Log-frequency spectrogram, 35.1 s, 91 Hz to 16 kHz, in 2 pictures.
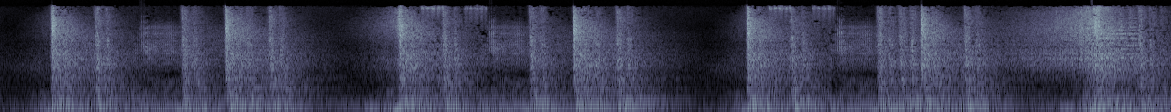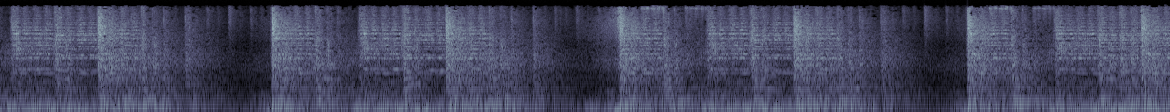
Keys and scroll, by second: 1.9 alt+shift+s, 2.3 alt+shift+super+t, 10.0 alt+shift+s, 10.3 alt+shift+super+t, 13.2 Return, 13.6 alt+shift+s, 13.9 alt+shift+super+t, 14.2 alt+shift+super+t, 17.2 Return, 17.5 alt+shift+s, 17.8 alt+shift+super+t, 18.2 alt+shift+super+t, 19.2 alt+shift+Return, 20.9 z, 21.3 space, 22.1 v, 23.0 shift+super+g, 24.0-26.1 typing, 31.1-34.2 typing, 34.3 Return.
